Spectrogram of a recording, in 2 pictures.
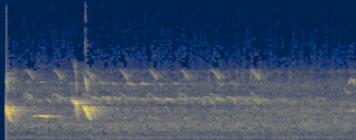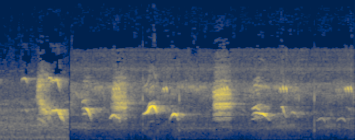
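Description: Black drongo giving sharp, metallic chirps and short whistled notes at an irregular pace, over a steady background hiss that drops away midway.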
